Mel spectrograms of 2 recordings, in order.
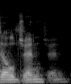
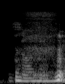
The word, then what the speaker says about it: Zildjian: Um, And it is pronounced Zildjian. Yes, tart and spice. Zildjian, yeah.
